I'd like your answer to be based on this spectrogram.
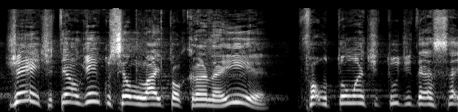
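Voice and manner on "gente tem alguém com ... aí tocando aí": calling out. Retold or imitated. Pastor calling out to congregation.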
